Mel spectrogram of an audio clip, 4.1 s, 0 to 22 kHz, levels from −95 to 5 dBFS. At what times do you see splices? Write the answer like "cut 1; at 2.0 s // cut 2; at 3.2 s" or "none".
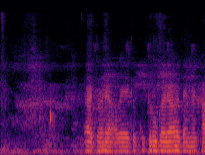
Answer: cut 1; at 1.7 s

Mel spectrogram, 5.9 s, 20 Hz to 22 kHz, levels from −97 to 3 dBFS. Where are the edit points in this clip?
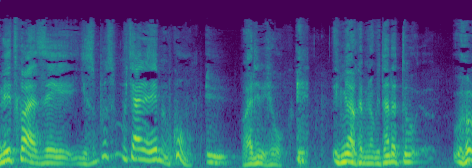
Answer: cut 1; at 3.8 s

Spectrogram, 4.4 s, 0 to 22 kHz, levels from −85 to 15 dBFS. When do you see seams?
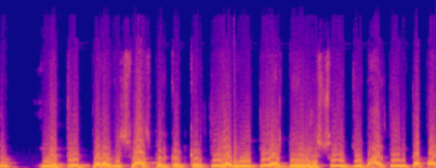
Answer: cut 1; at 2.3 s

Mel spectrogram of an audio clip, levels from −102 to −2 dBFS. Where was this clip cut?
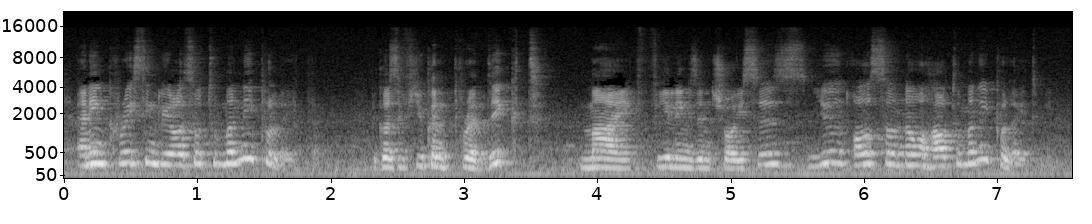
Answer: none

